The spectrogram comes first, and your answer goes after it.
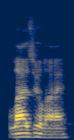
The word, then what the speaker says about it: Lazuli: The Oxford English Dictionary, and it's pronounced with it like lapis lazuli. Huh. That's how it's pronounced.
